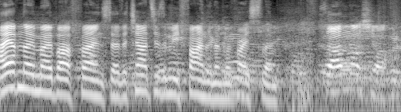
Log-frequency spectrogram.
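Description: Over faint background noise, a man with an American accent talks fast in a high pitch, with a bright, sharp tone and ordinary pitch variation.

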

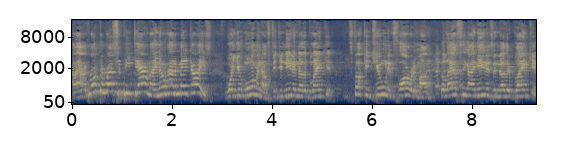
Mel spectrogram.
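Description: Lively intonation and an American accent come through with audible room echo and light background noise. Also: man, extremely high pitch for a man, moderate pace. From New York City, the Bronx. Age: 50s. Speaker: stand-up comedian. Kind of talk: stand-up. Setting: stage with small audience. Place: bar. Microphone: pa.

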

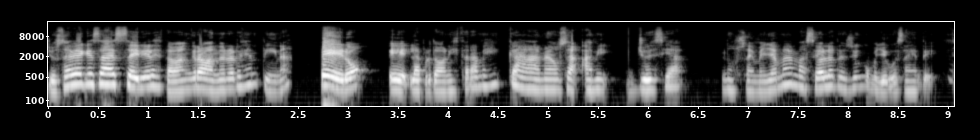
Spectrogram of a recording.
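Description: Talking very fast in a Venezuelan accent, a woman with a fairly high pitch and vocal fry sounds animated, her loudness swinging widely. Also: lively intonation. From Venezuela, Valencia. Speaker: YouTuber. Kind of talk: casual storytelling vlog. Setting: at home, on her bed. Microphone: new microphone.

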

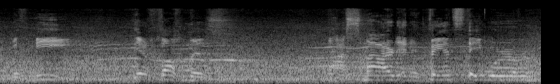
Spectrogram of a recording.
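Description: A man talks against loud background noise. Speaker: rabbi. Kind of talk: eulogy for his mother, personal reminiscences. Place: station. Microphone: phone near.

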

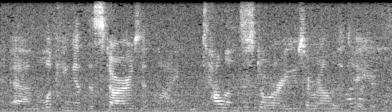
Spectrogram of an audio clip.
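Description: A woman talks at a moderate pace. Loud background noise runs underneath. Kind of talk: interview answer. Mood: warm, friendly. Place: boat. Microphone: camera far.

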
